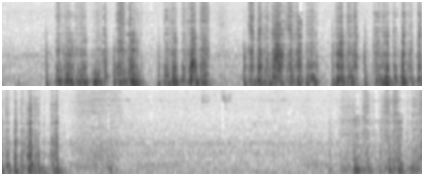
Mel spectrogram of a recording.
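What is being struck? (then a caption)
Chalk on a wood-framed chalkboard. A white chalk stick writes and scratches across a small, solid, flat wood-framed chalkboard. Bursts of dry, gritty scraping strokes run from about half a second to six seconds. A quiet pause follows, then a few more strokes near the end.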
